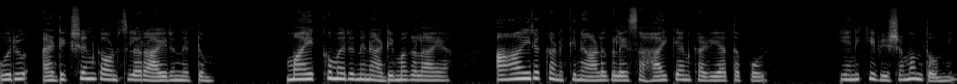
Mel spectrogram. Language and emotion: Malayalam, sad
